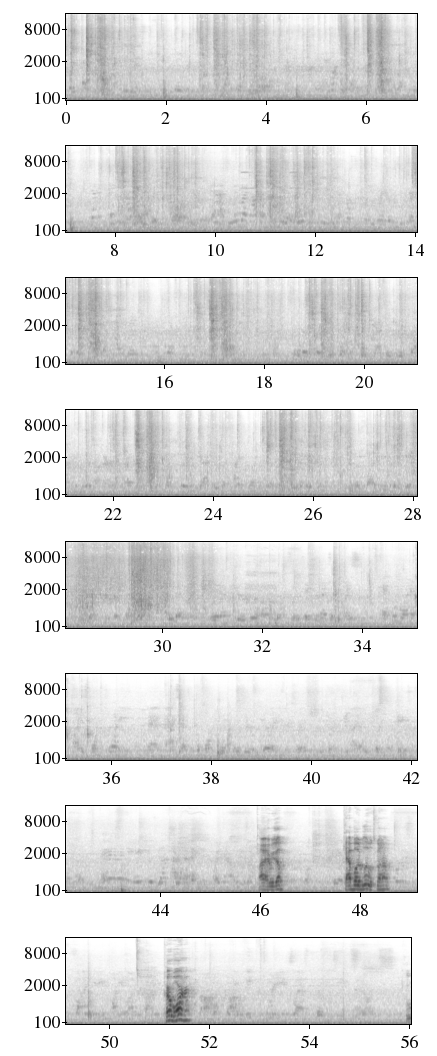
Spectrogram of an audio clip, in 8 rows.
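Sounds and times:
foil wrappers crinkling: 0:00.0 - 0:35.8.

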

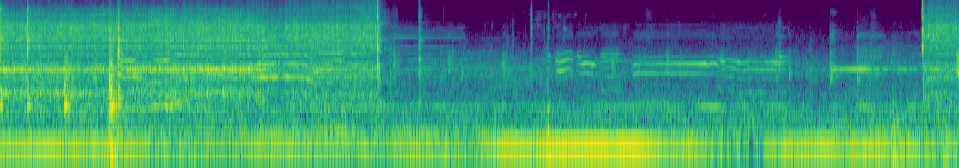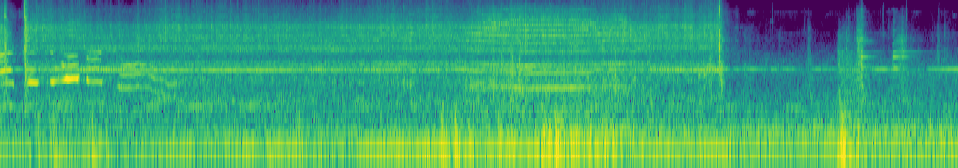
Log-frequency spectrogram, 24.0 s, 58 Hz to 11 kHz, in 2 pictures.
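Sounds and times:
atv engine running: 0:00.0 - 0:06.9, 0:11.5 - 0:21.8
mechanical whine and clatter: 0:00.0 - 0:07.2, 0:09.8 - 0:23.9.

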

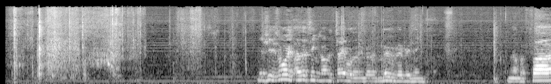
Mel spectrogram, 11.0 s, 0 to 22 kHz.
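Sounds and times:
low steady hum: 0:00.1 - 0:11.0
paper and cardboard sliding: 0:00.8 - 0:02.9, 0:03.5 - 0:04.3.

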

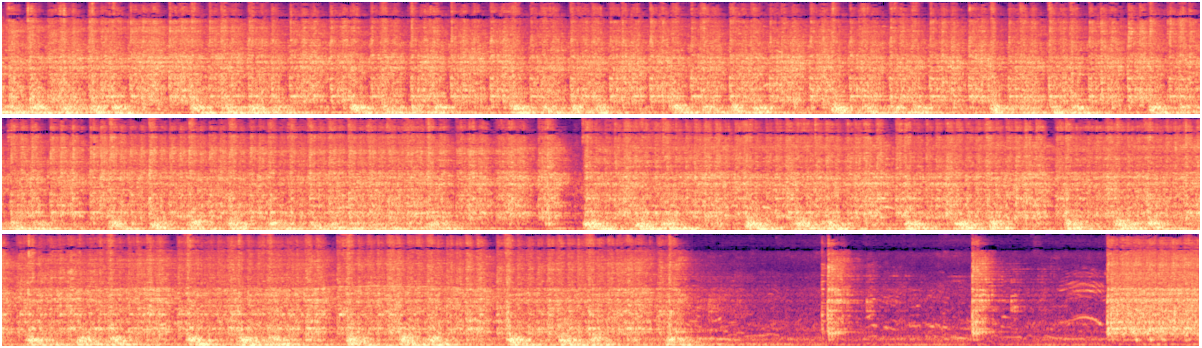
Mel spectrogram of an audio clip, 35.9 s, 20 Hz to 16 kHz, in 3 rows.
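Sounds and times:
barrel drums beaten with sticks: 0:00.0 - 0:31.2, 0:32.1 - 0:32.8.

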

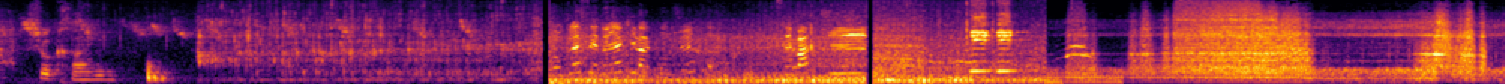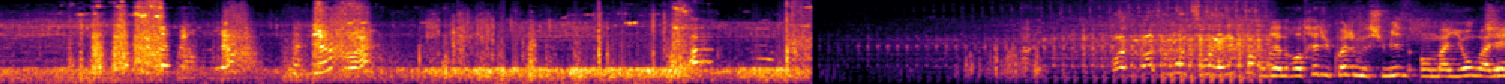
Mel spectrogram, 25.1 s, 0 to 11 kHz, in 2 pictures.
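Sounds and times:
off-road buggy engine rumble: 0:04.6 - 0:24.3.

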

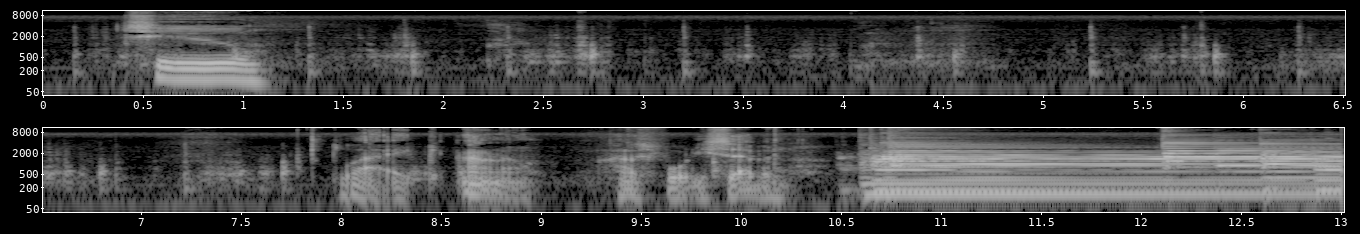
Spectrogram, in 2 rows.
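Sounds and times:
knob clicks and handling noise: 0:00.0 - 0:08.6.

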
